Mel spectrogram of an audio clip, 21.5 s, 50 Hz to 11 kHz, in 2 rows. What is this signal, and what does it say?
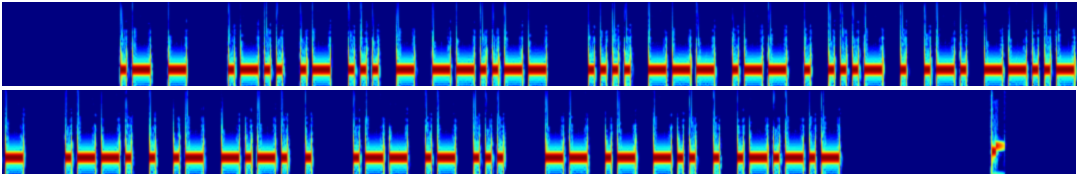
Morse code, heard as a keyed tone, about 20 wpm, 700 Hz. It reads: AT LAST, HOWEVER, PEACE WAS MADE.
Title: Sentences from Top 1500 Words 20wpm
